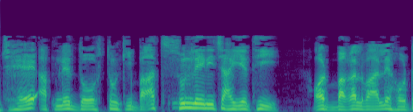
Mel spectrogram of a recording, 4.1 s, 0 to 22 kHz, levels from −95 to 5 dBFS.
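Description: From start to finish the speech carries plainly audible codec damage, most likely MP3 compression at a starved bitrate; the depth of the damage fits something around 26 kbps. Nothing survives above 5.8 kHz, where the encoder has cut the treble, and weak frequency lines blink on and off between frames, giving a watery, swirling texture with chirpy s sounds. That flickering separates it from a plain low-pass filter, which dulls the top without any swirl.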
